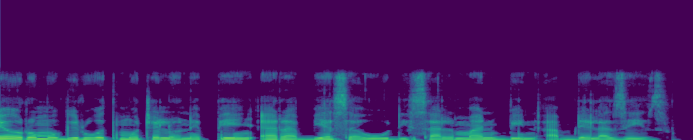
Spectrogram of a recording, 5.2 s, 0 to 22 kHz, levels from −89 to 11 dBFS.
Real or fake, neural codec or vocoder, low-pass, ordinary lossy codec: real; none; 10.8 kHz; none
